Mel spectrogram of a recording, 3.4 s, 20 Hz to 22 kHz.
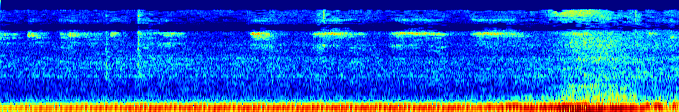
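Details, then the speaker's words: Ford Mustang convertible (5R55-series automatic) revved to the rev limiter in drive with no movement. Engine drones, then revs freely with no load change. Reverse is heard engaging. Transmission slipping with no drive engagement; a failed overdrive sprag is suspected. "when i give it gas i'll show the ground so you can see that's the rev limiter it won't move i'll put it in drive"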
